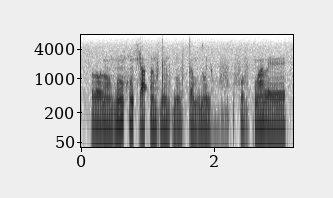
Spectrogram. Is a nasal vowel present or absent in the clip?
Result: present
